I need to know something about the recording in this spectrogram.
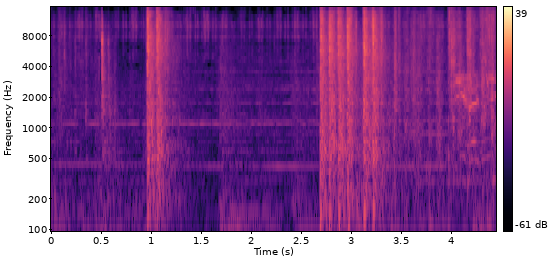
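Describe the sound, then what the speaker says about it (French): Enemy gunfire in a battle: sharp bursts of automatic weapon fire, one burst early and a long rattling volley later, over a rumbling, noisy backdrop. "Tir ennemi à 10h."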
